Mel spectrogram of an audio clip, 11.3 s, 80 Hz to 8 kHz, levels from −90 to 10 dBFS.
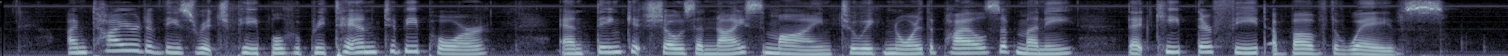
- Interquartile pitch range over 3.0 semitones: Yes, average, 3.9 semitones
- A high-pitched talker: Yes, high, 200 Hz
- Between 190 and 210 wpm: No, average, 165 wpm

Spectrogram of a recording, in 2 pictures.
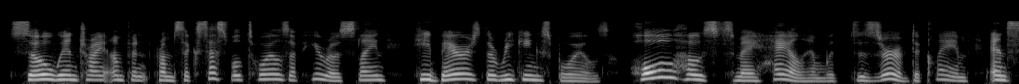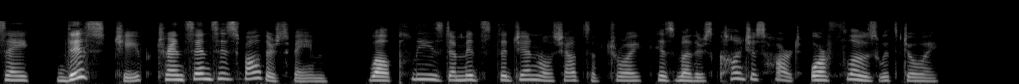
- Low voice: No, high, 200 Hz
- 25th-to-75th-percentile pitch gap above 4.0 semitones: Yes, average, 4.6 semitones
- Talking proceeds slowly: Yes, slow, 130 wpm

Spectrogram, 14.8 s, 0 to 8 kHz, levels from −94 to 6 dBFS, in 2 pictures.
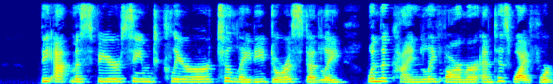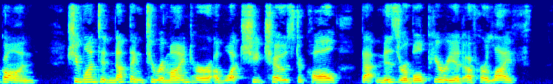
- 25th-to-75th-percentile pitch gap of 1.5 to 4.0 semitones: Yes, average, 3.5 semitones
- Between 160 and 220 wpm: No, average, 140 wpm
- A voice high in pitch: Yes, high, 225 Hz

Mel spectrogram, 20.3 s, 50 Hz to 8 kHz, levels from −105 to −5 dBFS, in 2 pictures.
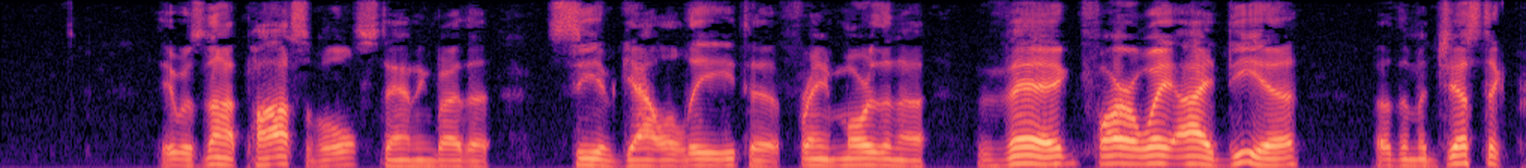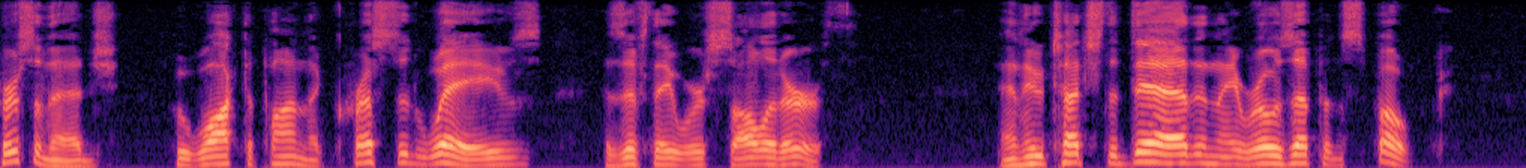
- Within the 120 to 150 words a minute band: Yes, average, 140 wpm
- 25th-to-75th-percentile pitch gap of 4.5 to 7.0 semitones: Yes, average, 4.9 semitones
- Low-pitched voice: Yes, low, 115 Hz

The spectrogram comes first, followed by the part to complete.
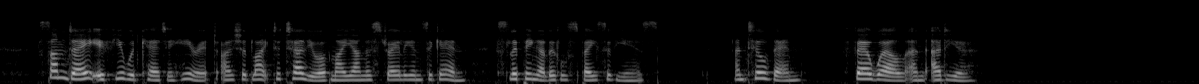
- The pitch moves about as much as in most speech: Yes, average, 3.6 semitones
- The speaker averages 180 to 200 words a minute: No, average, 155 wpm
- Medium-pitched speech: No, high, 210 Hz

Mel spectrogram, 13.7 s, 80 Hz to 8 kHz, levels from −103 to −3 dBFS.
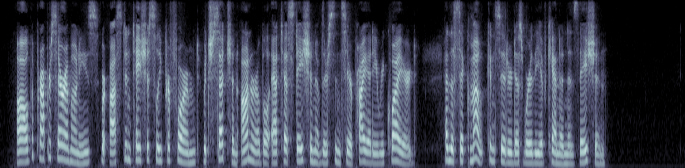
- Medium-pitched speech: No, high, 195 Hz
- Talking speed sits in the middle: No, slow, 115 wpm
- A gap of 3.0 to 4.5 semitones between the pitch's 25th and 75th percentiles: Yes, average, 3.7 semitones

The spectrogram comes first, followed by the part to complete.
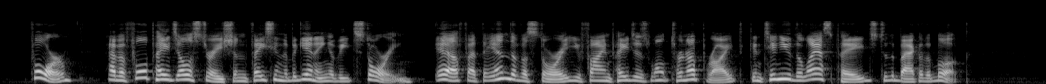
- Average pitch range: No, wide, 6.1 semitones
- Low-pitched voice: No, medium, 180 Hz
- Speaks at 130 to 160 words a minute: No, fast, 205 wpm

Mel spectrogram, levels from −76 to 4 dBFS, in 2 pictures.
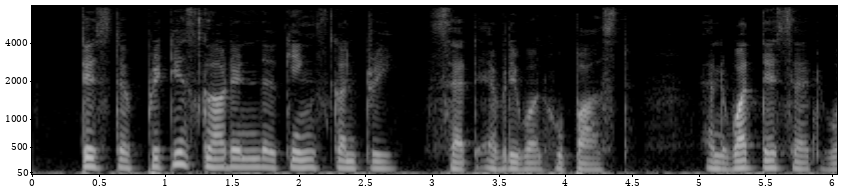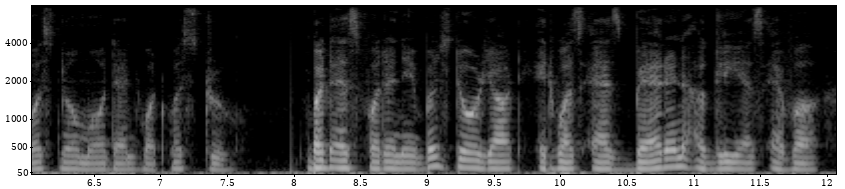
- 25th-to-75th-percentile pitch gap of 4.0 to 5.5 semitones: No, average, 3.0 semitones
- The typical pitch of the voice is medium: No, low, 120 Hz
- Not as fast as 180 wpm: No, average, 190 wpm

